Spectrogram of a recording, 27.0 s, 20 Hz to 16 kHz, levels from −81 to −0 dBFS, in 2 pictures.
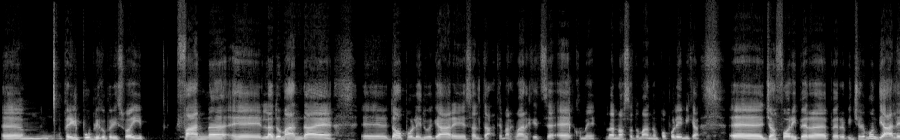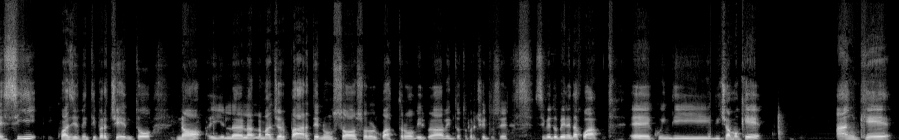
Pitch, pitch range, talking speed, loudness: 130 Hz, 125-145 Hz, 140 wpm, -18 LUFS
